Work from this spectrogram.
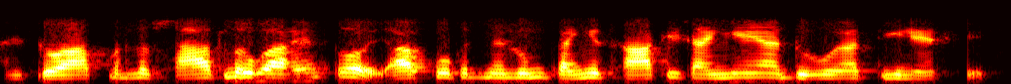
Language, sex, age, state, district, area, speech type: Hindi, male, 60+, Rajasthan, Karauli, rural, conversation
